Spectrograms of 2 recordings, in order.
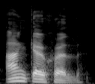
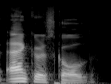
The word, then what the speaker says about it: Ankerskjöld: Uh, Ankerskjöld. – Anchor cold. Am I saying anchor cold or I can say it in English instead. Anchor's cold.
